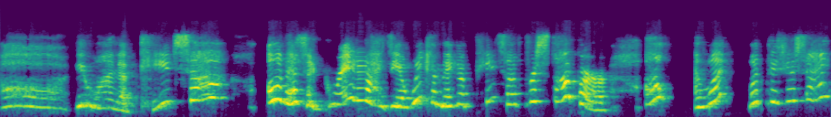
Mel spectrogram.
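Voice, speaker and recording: Putting on a squeaky character voice, a woman speaks at an extremely high pitch and a moderate pace, her pitch swinging very widely between long, frequent pauses. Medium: read story. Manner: warm, lively.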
